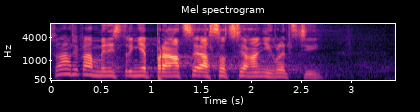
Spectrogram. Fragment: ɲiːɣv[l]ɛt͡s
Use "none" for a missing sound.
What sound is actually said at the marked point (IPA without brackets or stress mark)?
l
